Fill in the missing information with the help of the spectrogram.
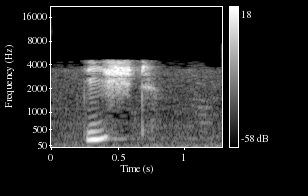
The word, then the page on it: dicht: Bas-Rhin; Herrlisheim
